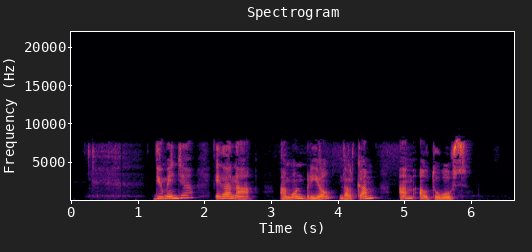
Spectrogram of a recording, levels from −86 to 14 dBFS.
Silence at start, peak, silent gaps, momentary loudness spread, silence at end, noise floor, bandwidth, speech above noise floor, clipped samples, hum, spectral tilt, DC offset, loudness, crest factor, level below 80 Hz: 0.25 s; -2 dBFS; none; 11 LU; 0.75 s; -72 dBFS; 8.4 kHz; 53 dB; under 0.1%; none; -4 dB/octave; under 0.1%; -20 LUFS; 18 dB; -62 dBFS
